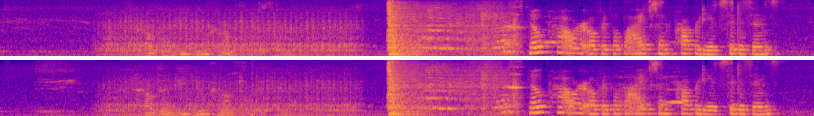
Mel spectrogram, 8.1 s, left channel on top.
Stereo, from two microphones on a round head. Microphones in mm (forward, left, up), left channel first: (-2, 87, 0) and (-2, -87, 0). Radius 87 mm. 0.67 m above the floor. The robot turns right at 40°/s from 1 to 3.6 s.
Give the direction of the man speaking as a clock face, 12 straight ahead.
3 o'clock.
